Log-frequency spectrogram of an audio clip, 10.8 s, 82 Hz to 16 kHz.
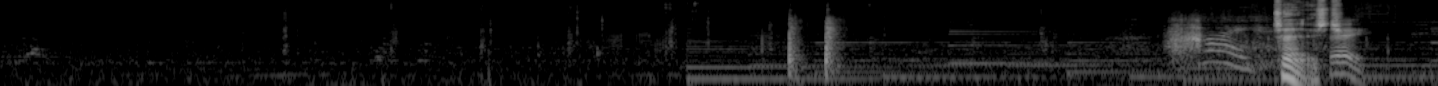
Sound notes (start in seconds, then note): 5.9 knock on door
